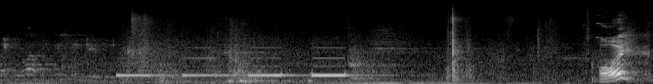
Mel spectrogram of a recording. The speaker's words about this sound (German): In kurzen Hosen und Liebli macht der Studiochef gerade persönlich die Türen auf zu seinem Reich.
